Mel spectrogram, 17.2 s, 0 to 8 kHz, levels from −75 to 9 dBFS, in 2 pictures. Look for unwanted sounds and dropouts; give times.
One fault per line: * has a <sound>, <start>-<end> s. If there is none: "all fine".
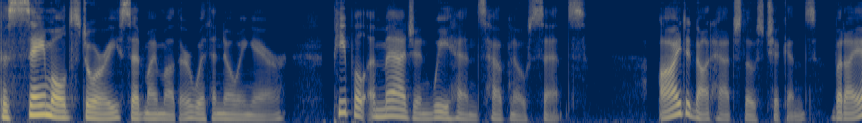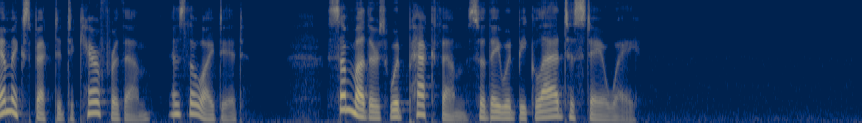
all fine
